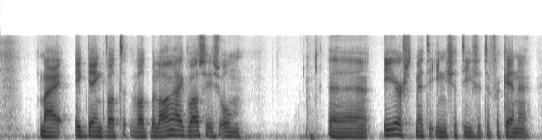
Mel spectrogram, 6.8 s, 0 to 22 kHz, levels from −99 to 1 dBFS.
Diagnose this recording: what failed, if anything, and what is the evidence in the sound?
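Nothing in this speech recording has failed: it sounds like ordinary G.722 wideband telephone coding at 64 kbit/s, which is why nothing is heard above about 7.7 kHz.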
